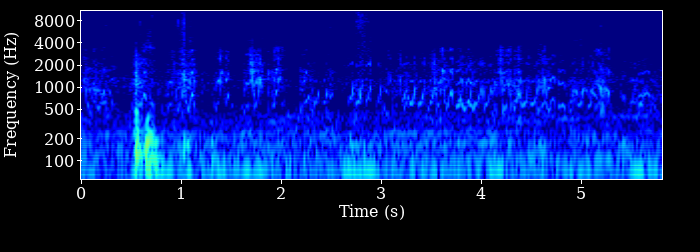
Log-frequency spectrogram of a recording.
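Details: A family of guinea pigs: one low thump, then a run of short, evenly repeated squeaky notes in quick rhythmic bursts, with light patter and a steady low hum behind.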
